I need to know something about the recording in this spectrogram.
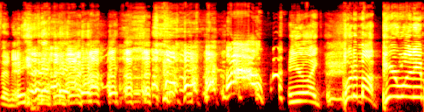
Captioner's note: participants laughing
